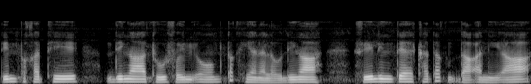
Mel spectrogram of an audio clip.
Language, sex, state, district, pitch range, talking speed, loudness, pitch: Mizo, male, Mizoram, Aizawl, 110-125 Hz, 250 wpm, -20 LUFS, 120 Hz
